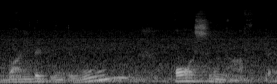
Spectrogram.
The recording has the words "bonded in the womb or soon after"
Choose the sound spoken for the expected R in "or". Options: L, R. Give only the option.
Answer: L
